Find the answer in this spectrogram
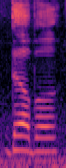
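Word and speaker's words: dubbel: how to say it if it was like dubelle or yeah dubin or what did you learn it just said double i didn't know how to pronounce what's that word d-u-b-o the last word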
